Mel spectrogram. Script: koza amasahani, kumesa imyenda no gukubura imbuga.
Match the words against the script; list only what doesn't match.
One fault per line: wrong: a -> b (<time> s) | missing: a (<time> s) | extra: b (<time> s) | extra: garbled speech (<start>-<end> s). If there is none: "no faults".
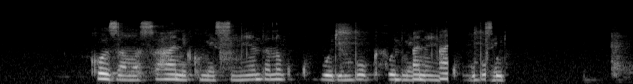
extra: garbled speech (3.9-5.1 s)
